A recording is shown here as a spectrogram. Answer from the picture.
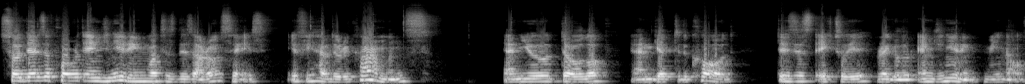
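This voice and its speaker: With an unremarkable speaking voice, a man talks at a fairly quick pace with ordinary pitch variation. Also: medium pitch for a man. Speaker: software instructor. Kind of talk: lecture.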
